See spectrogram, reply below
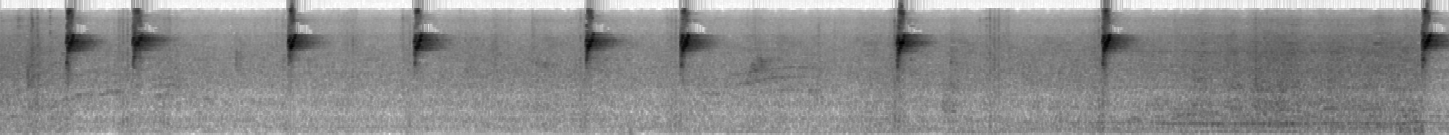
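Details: Five-coloured sunbird kept in captivity giving short, sharp, high chips one at a time, spaced about a second apart, irregular, with light background noise between notes.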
